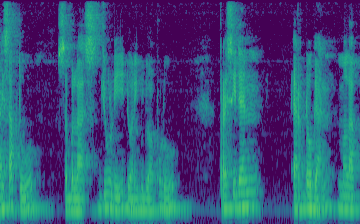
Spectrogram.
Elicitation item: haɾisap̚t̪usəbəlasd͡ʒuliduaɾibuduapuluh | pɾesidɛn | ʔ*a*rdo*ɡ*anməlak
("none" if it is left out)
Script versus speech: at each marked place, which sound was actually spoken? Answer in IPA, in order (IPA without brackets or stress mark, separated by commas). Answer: ɛ, ɡ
